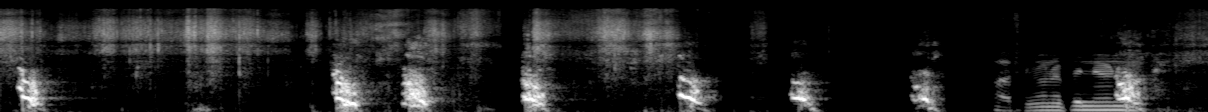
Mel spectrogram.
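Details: Coonhound treed on a den during a coon hunt in Tennessee: loud, hoarse barks spaced about a second apart, each a short harsh burst, with a man's voice briefly heard near the end.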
